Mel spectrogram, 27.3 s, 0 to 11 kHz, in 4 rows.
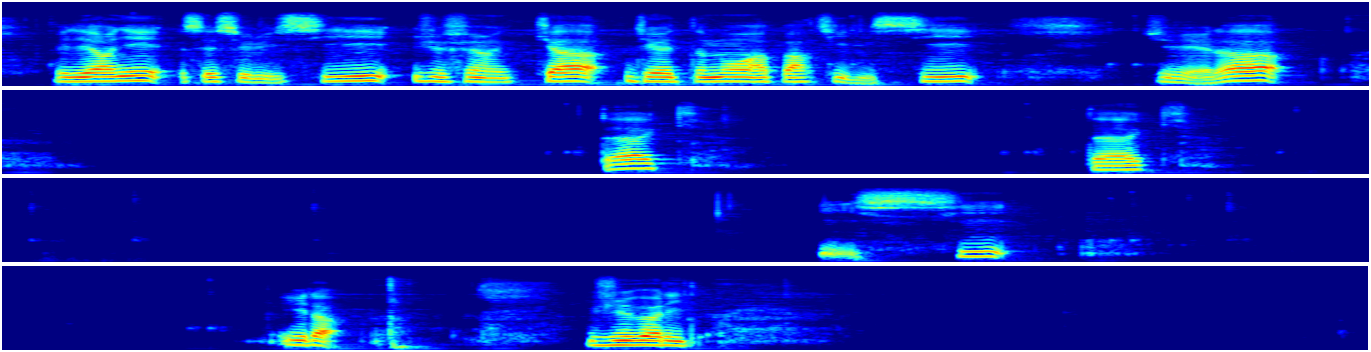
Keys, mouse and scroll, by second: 0.3 right click, 1.0 ctrl+z, 1.4-3.1 middle drag, 3.1 k, 5.9-6.4 scroll down 1, 6.4-9.4 middle drag, 9.9-17.4 middle drag, 19.6 middle click, 20.1-21.3 scroll up 3, 23.0-24.2 middle drag, 24.2 scroll down 3, 24.5-27.3 middle drag.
